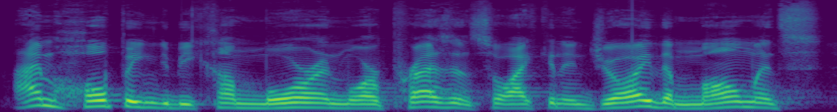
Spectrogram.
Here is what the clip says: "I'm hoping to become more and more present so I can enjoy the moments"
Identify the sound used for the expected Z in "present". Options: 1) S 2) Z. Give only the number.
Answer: 2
